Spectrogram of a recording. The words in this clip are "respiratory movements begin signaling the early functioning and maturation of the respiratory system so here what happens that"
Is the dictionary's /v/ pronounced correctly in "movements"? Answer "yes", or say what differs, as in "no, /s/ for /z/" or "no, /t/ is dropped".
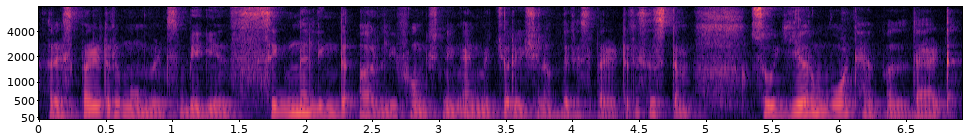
no, /v/ is dropped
